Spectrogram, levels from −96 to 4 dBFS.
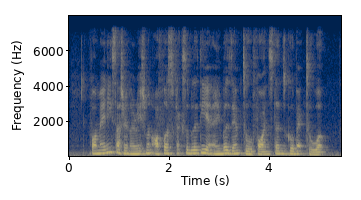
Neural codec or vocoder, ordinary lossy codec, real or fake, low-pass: none; none; real; 7.2 kHz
